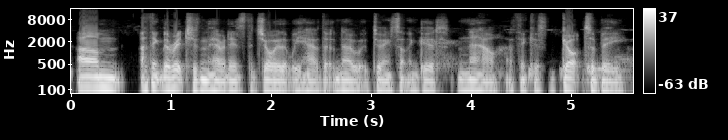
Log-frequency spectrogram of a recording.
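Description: A man's voice: deep voice, a little fast, darkish tone, husky. Chatty, joking man hosting. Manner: rambling, jokey and self-deprecating. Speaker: podcast host. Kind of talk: casual conversational interview.

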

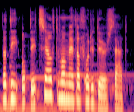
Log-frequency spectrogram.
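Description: A reader voicing a patient, loyal talking badger who speaks slowly and earnestly, with guitar music underneath. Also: mid-range voice, pitched above the performer's own voice, close to an everyday voice. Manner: slow, calm, earnest.

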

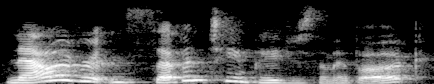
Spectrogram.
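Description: A woman's voice: fairly high pitch, fairly quick. A young woman hosting a podcast, chatting casually and giggling as she reads from her childhood diary. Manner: giggly, animated, laughs often between readings. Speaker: podcast host. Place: lives in New Jersey, grew up in Illinois. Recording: dull lo-fi podcast audio.

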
